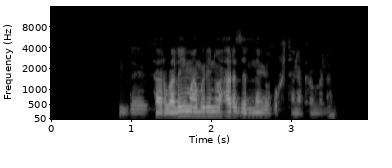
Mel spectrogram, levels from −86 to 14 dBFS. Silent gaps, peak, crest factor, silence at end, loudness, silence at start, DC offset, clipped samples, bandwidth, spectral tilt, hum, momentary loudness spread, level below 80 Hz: none; -16 dBFS; 20 dB; 0.45 s; -33 LUFS; 0.85 s; under 0.1%; under 0.1%; 7 kHz; -5.5 dB/octave; none; 21 LU; -80 dBFS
